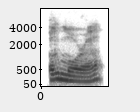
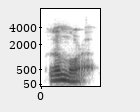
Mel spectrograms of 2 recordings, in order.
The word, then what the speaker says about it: Gomorrah: and so it becomes, instead of Ugmora, it becomes Gomorrah. With it starts with a consonant, and the same with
